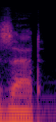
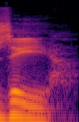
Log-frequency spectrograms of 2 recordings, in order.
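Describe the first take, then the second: First: The letter is said with a non-American pronunciation. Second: The letter is said with an American pronunciation. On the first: "But I would say Z" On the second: "Americans would say"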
